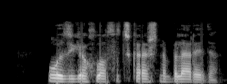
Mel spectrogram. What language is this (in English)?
Uzbek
